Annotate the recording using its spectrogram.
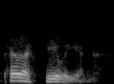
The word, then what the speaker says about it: perihelion: That's going to survive its perennial. I said that right. – Yeah, perihelion.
